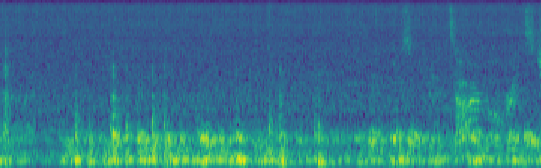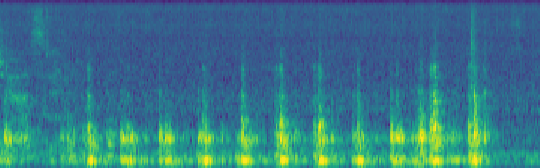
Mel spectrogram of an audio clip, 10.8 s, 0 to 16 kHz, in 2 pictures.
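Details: The fetal heartbeat of a baby boy at 18 weeks 4 days of pregnancy, heard during an ultrasound scan. It is a rapid, regular, whooshing beat in the 150s per minute, and the heart rate was reported as normal.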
